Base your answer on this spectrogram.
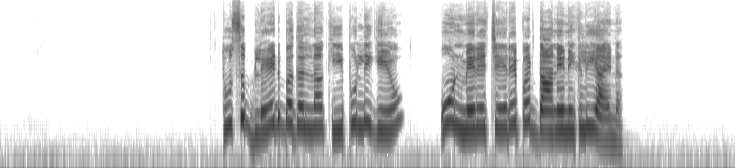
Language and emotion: Dogri, angry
